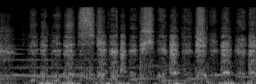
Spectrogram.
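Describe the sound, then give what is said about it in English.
A dog sniffs busily, with a rapid series of short, breathy huffs and snuffles in an uneven rhythm, plus some faint rubbing, and no talking. “so I'm gonna sniff around till I find you.”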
